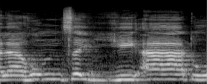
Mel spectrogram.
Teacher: میم ساکن کے بعد حرف با اور میم کے علاوہ حرف سین ہے تو یہاں پر اظہار شفوی ہوگا، غنہ نہیں کریں گے بلکہ میم ساکن کو ظاہر کر کے پڑھیں گے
